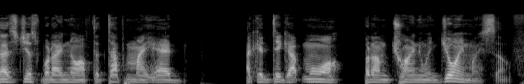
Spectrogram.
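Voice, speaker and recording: A man puts on a raspy character voice at a medium pitch. His intonation is monotone and flat. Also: moderate pace. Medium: audio drama. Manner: casual, crude.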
